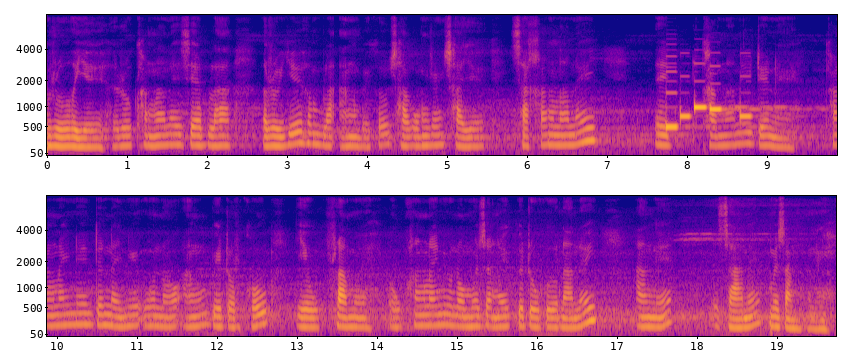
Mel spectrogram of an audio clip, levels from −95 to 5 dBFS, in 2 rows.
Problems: none marked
